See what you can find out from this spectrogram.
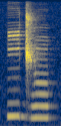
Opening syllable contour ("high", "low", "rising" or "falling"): high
